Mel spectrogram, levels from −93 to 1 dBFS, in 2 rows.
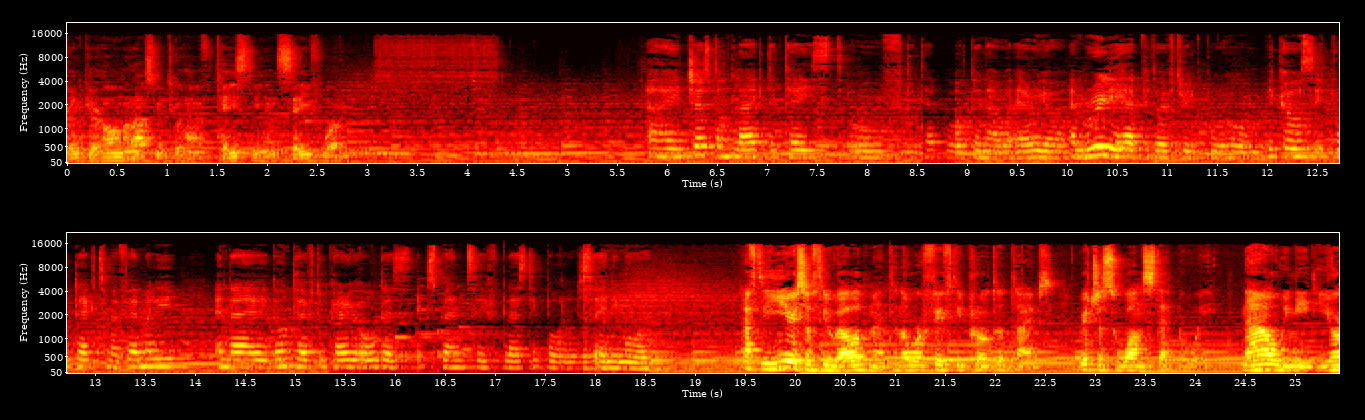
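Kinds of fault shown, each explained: Sudden gain jump: At 8.56 s the level drops abruptly by about 12 dB and snaps back at 8.89 s, and at 17.88 s it rises by about 12 dB and stays raised until the end. Sound and background noise move together with no fade in between, so the whole signal steps instantly. This is likely a digital gain setting or bit shift applied from one sample to the next without any ramp.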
